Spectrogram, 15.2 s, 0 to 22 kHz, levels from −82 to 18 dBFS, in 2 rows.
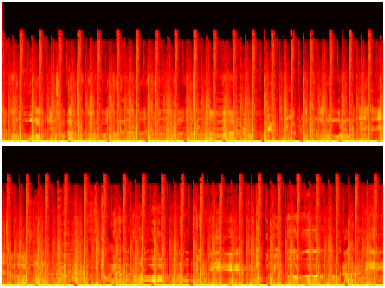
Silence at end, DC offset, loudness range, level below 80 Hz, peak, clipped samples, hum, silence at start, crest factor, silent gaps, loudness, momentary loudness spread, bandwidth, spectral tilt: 0 s; under 0.1%; 0 LU; -12 dBFS; 0 dBFS; under 0.1%; none; 0 s; 8 dB; none; -10 LUFS; 1 LU; 17.5 kHz; -5 dB/octave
